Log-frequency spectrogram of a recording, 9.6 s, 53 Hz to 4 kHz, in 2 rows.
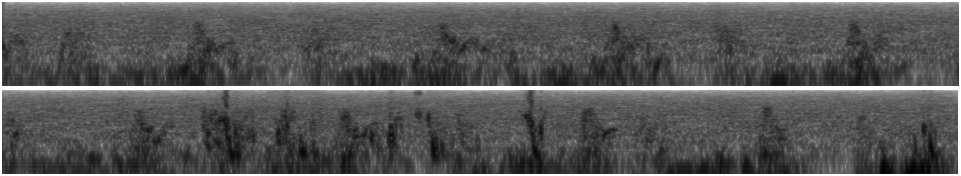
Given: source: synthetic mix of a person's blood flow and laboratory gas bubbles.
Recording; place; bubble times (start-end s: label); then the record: Doppler ultrasound of blood flow; precordium
5.76-6.06 s: bubbles
6.09-6.39 s: bubbles
6.60-7.02 s: bubbles
7.36-7.52 s: bubbles
9.31-9.48 s: bubbles
From the record:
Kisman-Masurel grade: 223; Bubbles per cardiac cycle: several, 3 to 8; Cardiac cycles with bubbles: 10 to 50%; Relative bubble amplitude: loud (0.450 to 0.775); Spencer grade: 2 (many but less than half of the cardiac periods contain bubble signals, singularly or in groups); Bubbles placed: only in the low amplitude regions of the cardiac cycle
